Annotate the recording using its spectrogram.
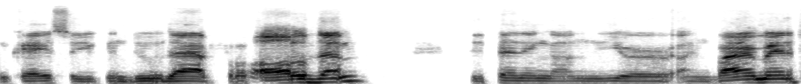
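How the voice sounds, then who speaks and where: With a strong Dominican accent, a man speaks at a moderate pace with lively intonation. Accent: thick Dominican. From Dominican Republic. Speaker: PBX support engineer. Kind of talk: webinar tutorial. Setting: online webinar.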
